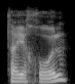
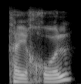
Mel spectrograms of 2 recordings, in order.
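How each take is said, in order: No difference in how they are said.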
